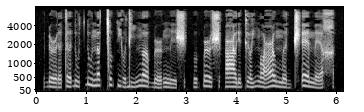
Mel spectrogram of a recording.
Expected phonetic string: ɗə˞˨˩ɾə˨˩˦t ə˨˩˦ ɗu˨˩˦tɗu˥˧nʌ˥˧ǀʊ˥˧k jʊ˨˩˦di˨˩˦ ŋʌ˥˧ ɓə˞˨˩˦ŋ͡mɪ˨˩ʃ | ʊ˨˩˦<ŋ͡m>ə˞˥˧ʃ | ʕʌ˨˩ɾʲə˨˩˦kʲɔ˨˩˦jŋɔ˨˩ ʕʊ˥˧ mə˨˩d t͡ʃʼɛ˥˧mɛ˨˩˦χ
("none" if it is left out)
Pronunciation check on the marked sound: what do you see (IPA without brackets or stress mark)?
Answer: k͡p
